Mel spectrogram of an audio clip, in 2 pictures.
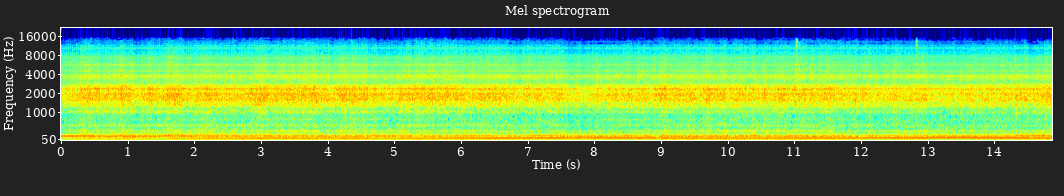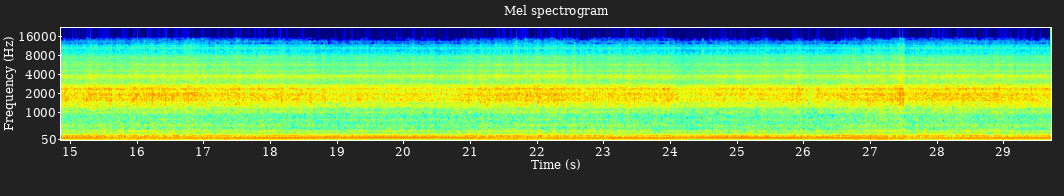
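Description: Dirt-track race car's engine running hard at racing speed, heard from inside the cockpit. Its pitch rises and falls a little as the car goes through the turns and down the straights.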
